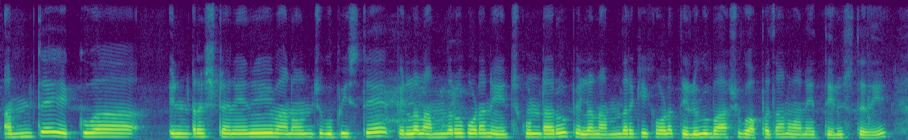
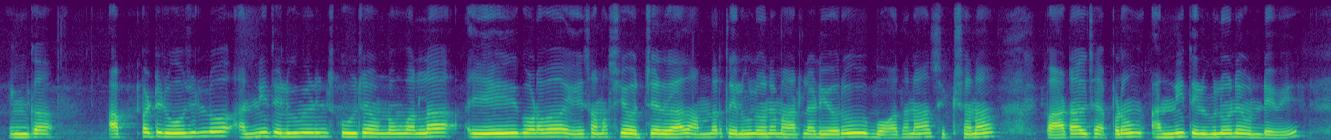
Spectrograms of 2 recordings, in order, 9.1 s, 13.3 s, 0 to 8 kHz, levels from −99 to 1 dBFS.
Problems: background sounds at intervals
